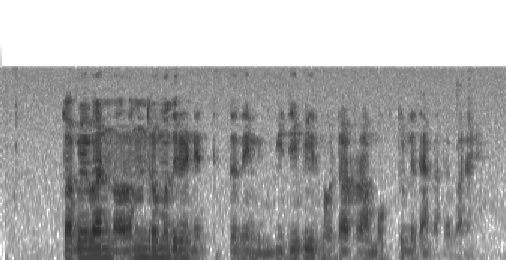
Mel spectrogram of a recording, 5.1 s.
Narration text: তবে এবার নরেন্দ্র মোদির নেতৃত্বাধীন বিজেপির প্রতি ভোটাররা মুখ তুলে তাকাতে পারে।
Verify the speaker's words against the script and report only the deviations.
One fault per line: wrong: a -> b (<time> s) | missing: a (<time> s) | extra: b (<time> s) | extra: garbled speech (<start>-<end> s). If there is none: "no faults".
missing: প্রতি (3.1 s)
